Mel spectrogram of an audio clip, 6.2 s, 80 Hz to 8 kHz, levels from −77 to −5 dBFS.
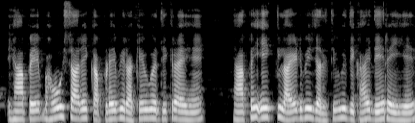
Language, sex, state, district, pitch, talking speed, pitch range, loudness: Hindi, male, Jharkhand, Jamtara, 150 Hz, 210 wpm, 140-165 Hz, -18 LUFS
